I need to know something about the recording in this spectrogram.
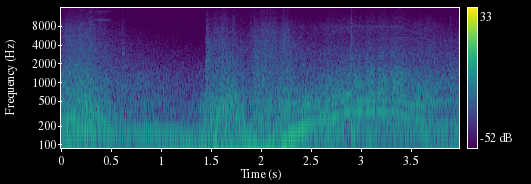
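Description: A car lands hard with a loud thud.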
